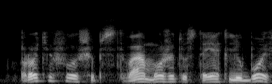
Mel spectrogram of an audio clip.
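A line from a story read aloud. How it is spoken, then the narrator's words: Thoughtful. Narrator (Russian): задумчиво вымолвила Гера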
